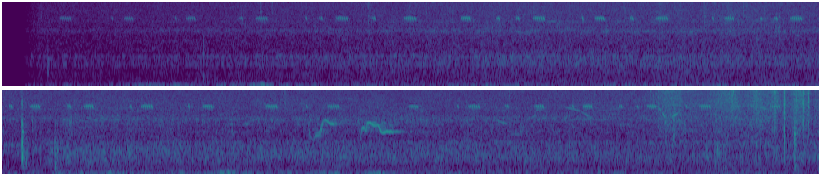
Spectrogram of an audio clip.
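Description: An insect chirping steadily in a high, even rhythm of about three chirps a second, faint against quiet outdoor ambience. A brief sharp call sounds about four seconds in, and a short whistled call follows near six seconds.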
